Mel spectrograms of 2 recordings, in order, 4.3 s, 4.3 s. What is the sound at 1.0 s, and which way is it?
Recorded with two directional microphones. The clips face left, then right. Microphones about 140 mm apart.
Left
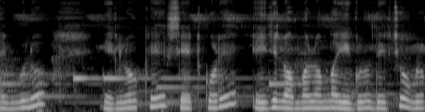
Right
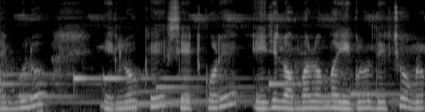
Speech, 40° left (ahead or behind).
